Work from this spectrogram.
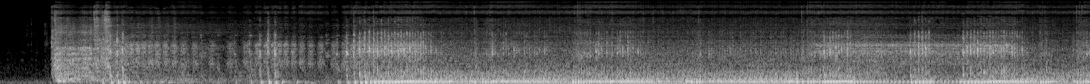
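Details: Old Army skid generator with Willys engine and aftermarket electric fuel pump: cranks, catches and runs rough and uneven only on a carburetor prime; owner suspects the carburetor is blocked, starving fuel.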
